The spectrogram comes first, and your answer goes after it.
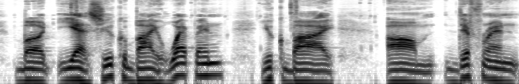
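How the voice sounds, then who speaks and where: A man with a non-native accent talks fairly slowly and with lively intonation at a very deep, low pitch, in a dry, close recording with no echo. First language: not English. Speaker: gaming YouTuber. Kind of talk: game review. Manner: casual, with fillers.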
